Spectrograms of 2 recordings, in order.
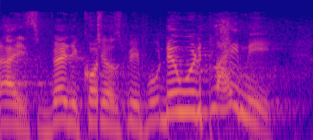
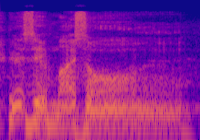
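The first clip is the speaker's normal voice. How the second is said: slow breathy whisper of a divine voice; hushed theatrical divine whisper; mock voice of God; 3 dB quieter, much slower than usual. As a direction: intone it slowly like a movie God. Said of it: "I heard the voice".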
